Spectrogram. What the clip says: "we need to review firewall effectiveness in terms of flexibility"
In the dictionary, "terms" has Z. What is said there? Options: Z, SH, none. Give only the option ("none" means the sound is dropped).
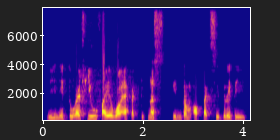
none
